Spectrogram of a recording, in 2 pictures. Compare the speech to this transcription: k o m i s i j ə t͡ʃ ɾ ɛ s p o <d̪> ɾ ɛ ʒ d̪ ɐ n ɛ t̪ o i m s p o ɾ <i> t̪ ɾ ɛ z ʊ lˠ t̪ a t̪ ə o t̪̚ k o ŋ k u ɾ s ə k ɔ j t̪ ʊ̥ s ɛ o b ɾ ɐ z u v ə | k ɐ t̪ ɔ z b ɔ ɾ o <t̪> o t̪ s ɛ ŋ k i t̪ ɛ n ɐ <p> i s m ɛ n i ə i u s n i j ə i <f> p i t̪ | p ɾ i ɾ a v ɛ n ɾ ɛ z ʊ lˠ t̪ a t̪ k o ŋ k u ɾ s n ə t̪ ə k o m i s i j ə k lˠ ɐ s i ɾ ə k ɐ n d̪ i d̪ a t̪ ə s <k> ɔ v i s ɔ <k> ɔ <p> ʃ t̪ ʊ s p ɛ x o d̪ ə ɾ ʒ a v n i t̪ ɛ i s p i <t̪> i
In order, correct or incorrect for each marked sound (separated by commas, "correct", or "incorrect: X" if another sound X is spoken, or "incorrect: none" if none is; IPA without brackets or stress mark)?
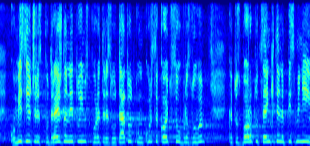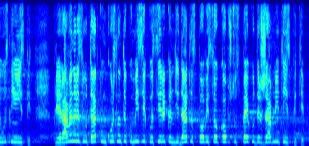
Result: correct, incorrect: ɛ, correct, correct, incorrect: s, incorrect: p, correct, correct, correct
